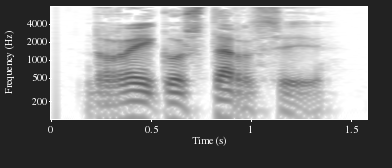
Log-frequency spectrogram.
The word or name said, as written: recostarse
